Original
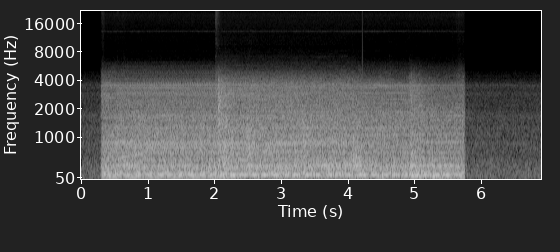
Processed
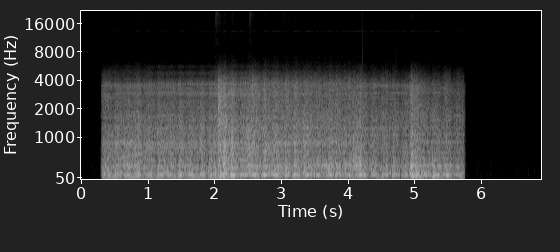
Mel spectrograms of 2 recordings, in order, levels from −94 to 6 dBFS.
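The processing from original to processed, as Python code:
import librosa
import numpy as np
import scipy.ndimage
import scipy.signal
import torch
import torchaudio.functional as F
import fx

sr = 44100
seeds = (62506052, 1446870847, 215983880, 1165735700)

y = fx.echo_wet_highpass(x, sr, ms=506, feedback_pct=49, hz=3200.0, wet_db=-4)
y = fx.upward_expand(y, sr, threshold_db=-44.0, expansion=2.5)
y = y * librosa.db_to_amplitude(-3.5)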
